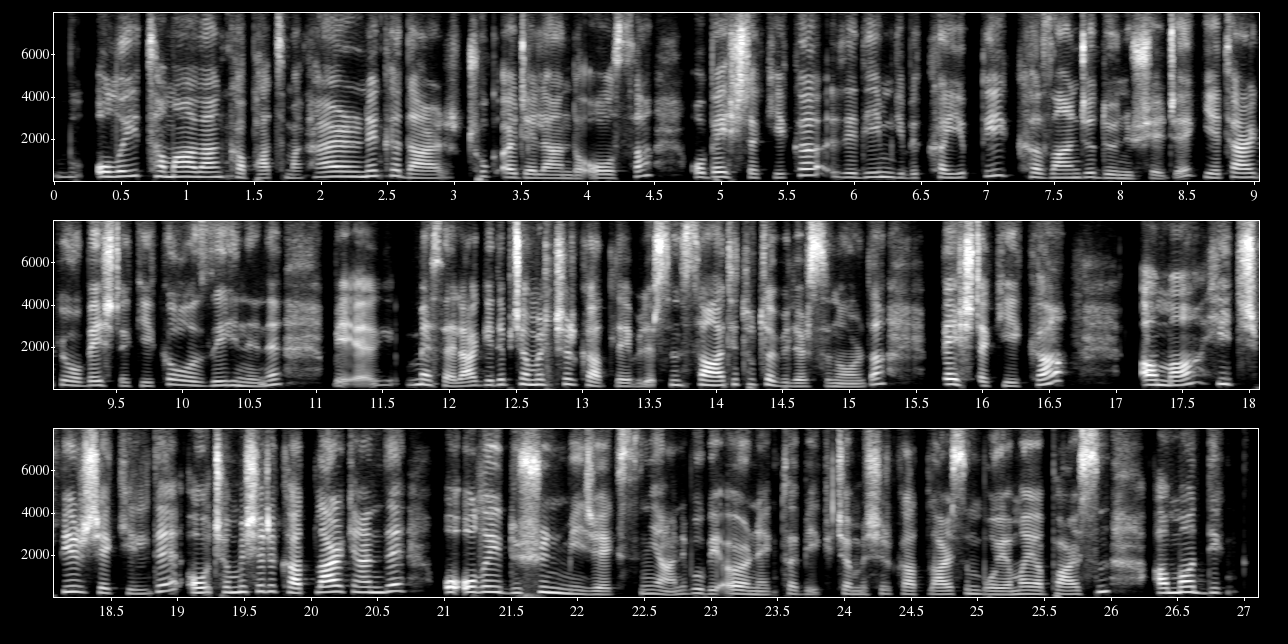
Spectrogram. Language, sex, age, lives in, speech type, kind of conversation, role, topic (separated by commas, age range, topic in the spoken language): Turkish, female, 45-49, United States, conversation, podcast, guest, Yaratıcı tıkanıklık yaşadığında bunu nasıl aşıyorsun?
